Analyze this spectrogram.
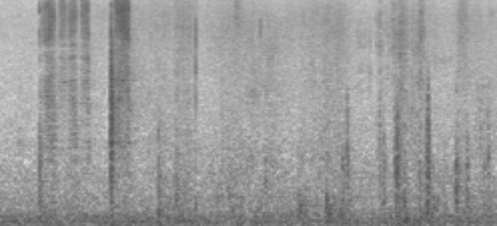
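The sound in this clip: Handwriting of formulas scratches softly through a run of brief, uneven strokes and taps, with a few sharper scrapes. The sound is faint throughout.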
